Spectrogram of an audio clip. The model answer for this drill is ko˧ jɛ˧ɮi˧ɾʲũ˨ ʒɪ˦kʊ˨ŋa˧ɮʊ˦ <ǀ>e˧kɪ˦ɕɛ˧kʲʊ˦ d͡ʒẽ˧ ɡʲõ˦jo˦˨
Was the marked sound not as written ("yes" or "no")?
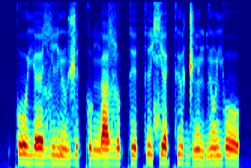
yes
